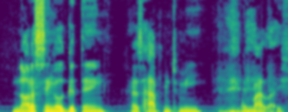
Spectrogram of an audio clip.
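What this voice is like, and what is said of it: Deadpan flat delivery. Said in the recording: “deadpan, ... Straight face.”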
